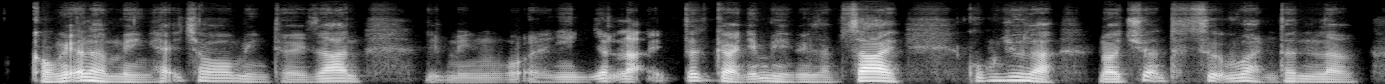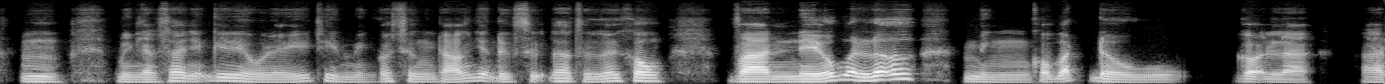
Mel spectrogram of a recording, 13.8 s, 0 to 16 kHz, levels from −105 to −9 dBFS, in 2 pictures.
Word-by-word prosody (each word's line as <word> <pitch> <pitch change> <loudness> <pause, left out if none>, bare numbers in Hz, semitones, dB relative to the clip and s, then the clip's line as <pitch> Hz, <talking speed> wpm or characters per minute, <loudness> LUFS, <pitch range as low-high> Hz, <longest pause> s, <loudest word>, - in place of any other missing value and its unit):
Có 105 - +1
nghĩa 125 - +5
là 140 - +6
mình 105 -4 -4
hãy 100 - -4
cho 135 -3 -1
mình 110 -5 -6
thời 95 -1 -7
gian 120 +3 +1 0.3
để - - -12
mình, 90 +1 -11
gọi 95 +1 -8
là, 95 - -13
nhìn 100 0 -7
nhận 125 +1 0
lại - - +1 0.2
tất 150 - +2
cả - - +4
những 110 +4 -2
gì 110 -3 -1
mình 100 -1 -5
làm 95 0 -11
sai, 140 -2 +8 0.3
cũng 145 +2 -4
như 155 0 +3
là 125 -7 +4 0.2
nói 105 0 +3
chuyện - - -1
thật - - -13
sự - - -1
với 125 - -1
bản 105 -10 -2
thân 115 -3 -2
là, 95 -2 -2 0.3
ừm, 110 -3 -1 0.3
mình 100 -1 -4
làm 100 - -2
sai 130 +4 +1
những 115 - -3
cái 145 -2 +1
điều 110 -5 0
đấy 100 +5 -3
thì 130 - -3
mình 95 -3 -8
có 115 - -2
xứng 110 -3 -5
đáng 105 +4 -1
nhận 145 -1 -1
được 105 -2 -3
sự - - -5
tha 125 - +2
thứ 105 +1 -4
hay 125 - +2
không. 135 -2 +4 0.3
Và 110 -2 +6
nếu 110 +6 +5
mà 185 - +5
lỡ 180 +8 +6 0.3
mình 100 -4 -5
có - - -1
bắt - - 0
đầu, 95 -2 -2 0.2
gọi - - 0
là, 100 -2 -3 0.2
à, 100 0 -5
110 Hz, 280 wpm, -23 LUFS, 100-125 Hz, 0.3 s, sai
